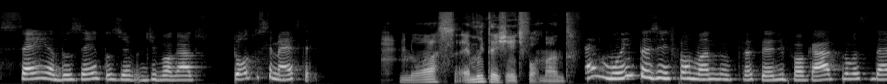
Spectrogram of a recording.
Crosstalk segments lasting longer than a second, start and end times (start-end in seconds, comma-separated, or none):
none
